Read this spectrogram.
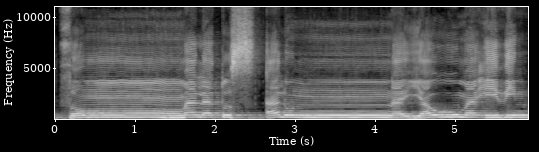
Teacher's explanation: ثم یہاں پر سین ہے، سین کو آپ نے باریک سیٹی کے ساتھ ادا کرنا ہے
